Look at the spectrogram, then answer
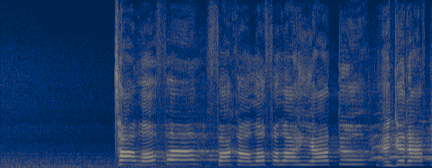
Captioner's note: music fades out; speaking Samoan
